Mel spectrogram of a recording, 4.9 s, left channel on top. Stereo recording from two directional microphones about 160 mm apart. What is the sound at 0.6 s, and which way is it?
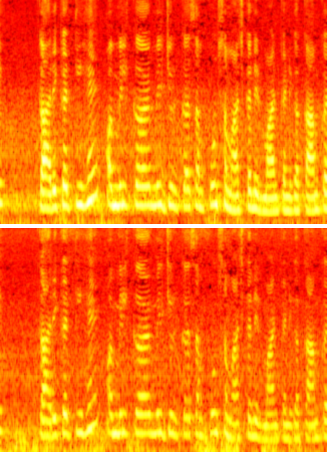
A woman's voice, 45° left (ahead or behind).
